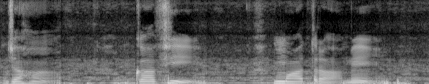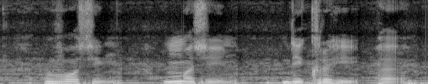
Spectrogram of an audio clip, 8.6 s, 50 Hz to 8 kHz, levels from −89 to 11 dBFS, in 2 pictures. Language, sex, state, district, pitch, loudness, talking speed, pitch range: Hindi, male, Rajasthan, Bikaner, 150 Hz, -15 LUFS, 65 wpm, 115-165 Hz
